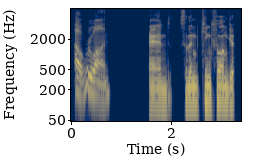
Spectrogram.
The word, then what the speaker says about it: Rouen: Rouen. Oh, Rouen.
